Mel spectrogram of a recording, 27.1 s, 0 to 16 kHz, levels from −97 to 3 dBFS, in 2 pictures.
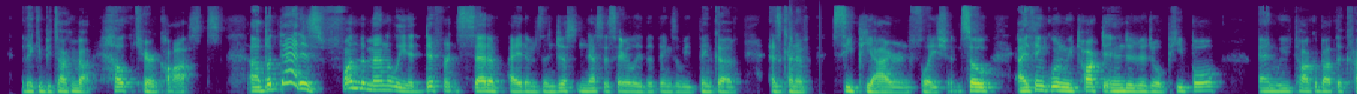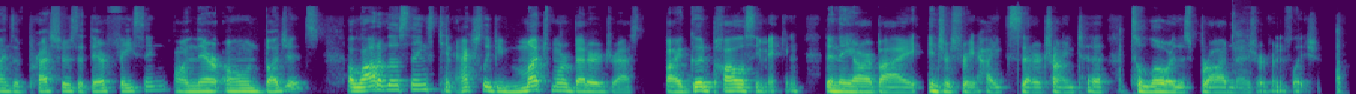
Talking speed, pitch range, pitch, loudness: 200 wpm, 110-145 Hz, 125 Hz, -23 LUFS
